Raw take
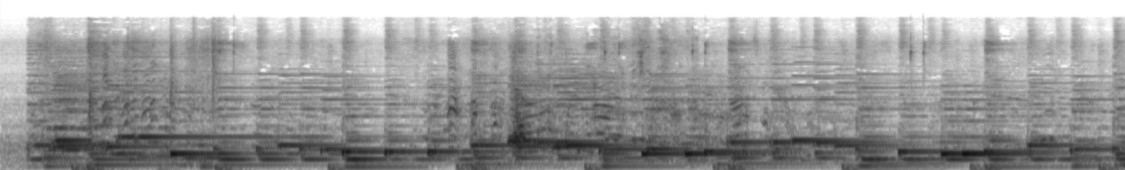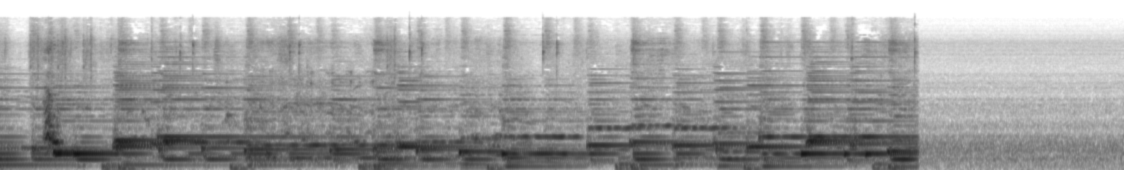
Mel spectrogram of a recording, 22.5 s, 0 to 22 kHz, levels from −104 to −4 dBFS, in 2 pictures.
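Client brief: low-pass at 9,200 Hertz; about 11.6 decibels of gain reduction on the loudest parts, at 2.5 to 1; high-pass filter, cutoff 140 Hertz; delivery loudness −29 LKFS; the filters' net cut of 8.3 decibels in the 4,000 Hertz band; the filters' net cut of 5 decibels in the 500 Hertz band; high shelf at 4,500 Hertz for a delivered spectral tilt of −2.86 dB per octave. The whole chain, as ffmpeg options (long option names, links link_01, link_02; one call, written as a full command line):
ffmpeg -i in.wav -af "highpass=140,lowpass=9200,equalizer=frequency=500:width_type=o:gain=-6.5,equalizer=frequency=4000:width_type=o:gain=-7.5,highshelf=frequency=4500:gain=-7.5,acompressor=threshold=-35dB:ratio=2.5,volume=6dB" out.wav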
